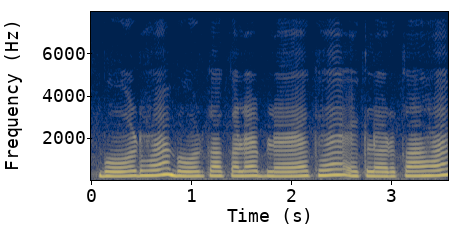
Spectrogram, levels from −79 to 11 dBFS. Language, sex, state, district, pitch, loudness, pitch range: Hindi, female, Himachal Pradesh, Shimla, 220 Hz, -12 LUFS, 210-230 Hz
